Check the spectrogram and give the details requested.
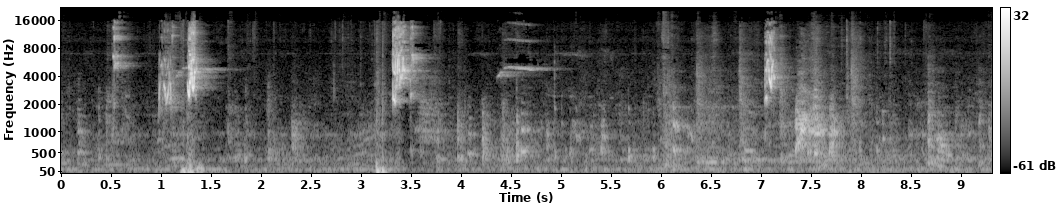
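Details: Morning chirping from white albino and pastel green Fischer's lovebirds, loud scratchy squeaks spaced a few seconds apart, mixed with softer ticking and faint high whistles, plus a couple of low thumps.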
